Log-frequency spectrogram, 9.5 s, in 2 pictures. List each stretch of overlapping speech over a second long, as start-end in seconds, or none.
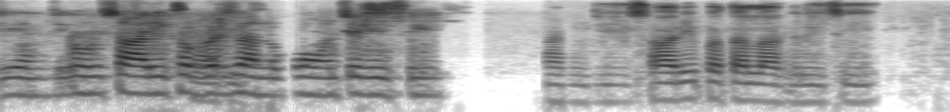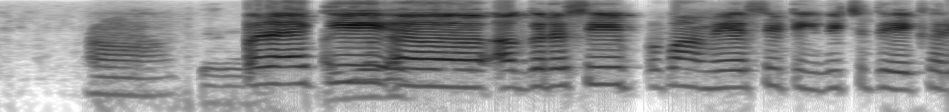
none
